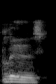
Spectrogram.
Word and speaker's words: Bluez: like no it's pronounced it's pronounced blues but it's spelled b-l-u-e-z um and they would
